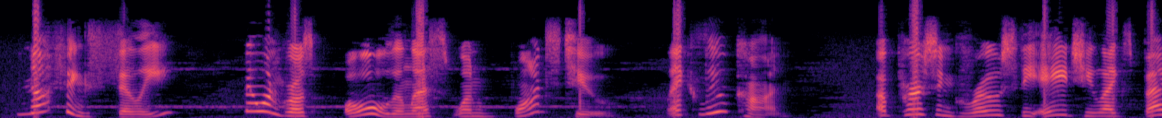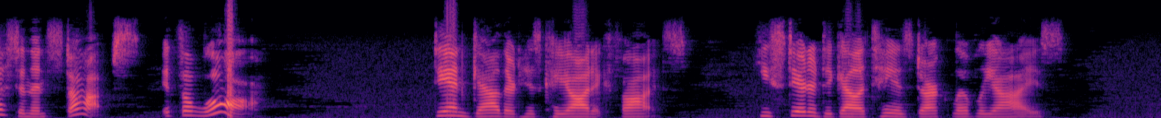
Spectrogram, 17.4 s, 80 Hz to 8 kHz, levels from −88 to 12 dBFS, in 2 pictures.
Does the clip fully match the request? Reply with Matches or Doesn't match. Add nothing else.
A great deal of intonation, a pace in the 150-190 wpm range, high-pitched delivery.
Doesn't match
